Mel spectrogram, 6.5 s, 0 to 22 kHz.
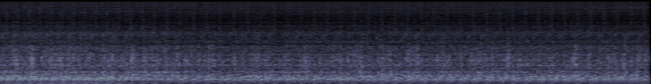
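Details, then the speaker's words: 1974 Honda Civic series 1 Mk1 engine test run after spark plug replacement: rough, uneven idle with irregular stumbles and loping beat; still misfiring on one cylinder, compression check planned, cause unconfirmed. "Well, it's running, but it's not running at its best. Let me check. It's running, but not the best right now, so most likely I'll have to check the compression on this engine as well to make sure it's good."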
